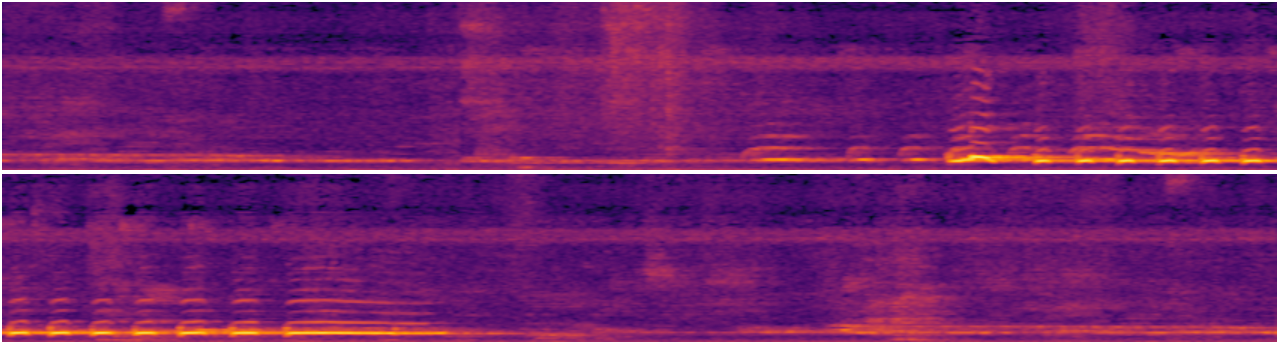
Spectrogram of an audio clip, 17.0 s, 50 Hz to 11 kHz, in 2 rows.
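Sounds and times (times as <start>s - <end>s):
dove singing coos: 0.0s - 12.0s.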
